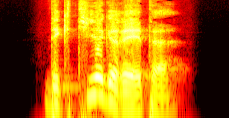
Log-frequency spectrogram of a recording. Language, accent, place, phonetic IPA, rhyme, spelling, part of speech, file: German, Germany, Berlin, [dɪkˈtiːɐ̯ɡəˌʁɛːtə], -iːɐ̯ɡəʁɛːtə, Diktiergeräte, noun, De-Diktiergeräte.ogg
- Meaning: nominative/accusative/genitive plural of Diktiergerät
